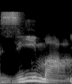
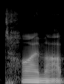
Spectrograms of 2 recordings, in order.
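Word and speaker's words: Tzi Ma: I love the actor guy, but like, I'm seeing here you pronounce it Tai Ma. – I always thought it was like Zima. – Yeah, so did I. But like, according to this thing I'm reading, it's pronounced Timer.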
